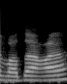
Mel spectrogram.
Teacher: اور وضع میں ضاد ہے، اس کو پر یا موٹا پڑھتے ہیں، عین حلق سے نکالیں وضع، اور را جو ہے یہ را ساکن، اس کو پر پڑھیں گے۔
